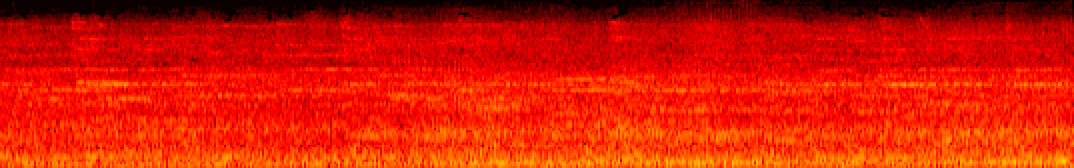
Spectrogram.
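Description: Loud, steady din of a temple procession: festival music with thin held tones buried in a thick wash of noise.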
